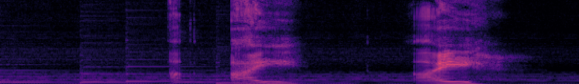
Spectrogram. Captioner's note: holding back tears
